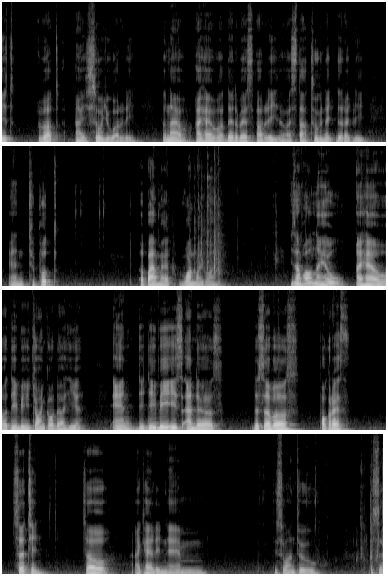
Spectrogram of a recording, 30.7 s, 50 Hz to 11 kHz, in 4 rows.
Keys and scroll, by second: 11.1-12.2 typing, 30.0-30.6 typing.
